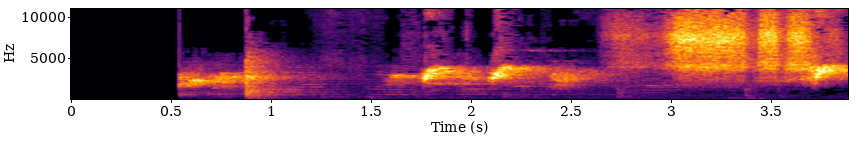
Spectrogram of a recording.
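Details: Red-whiskered bulbul song: bright warbled phrases around the upper-middle range, short rising and falling notes with brief squeaky accents, delivered in loose bursts after a silent start, with some faint background noise.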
